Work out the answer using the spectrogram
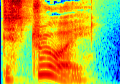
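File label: "destroy", British English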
